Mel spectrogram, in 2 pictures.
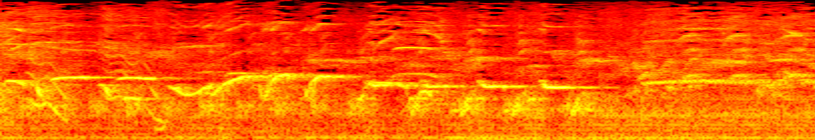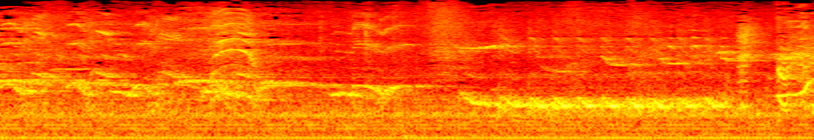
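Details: Laughingthrush singing a rich run of clear whistled phrases, some sliding down and others rising, followed by a long sustained note near the end, over a steady low hum.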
